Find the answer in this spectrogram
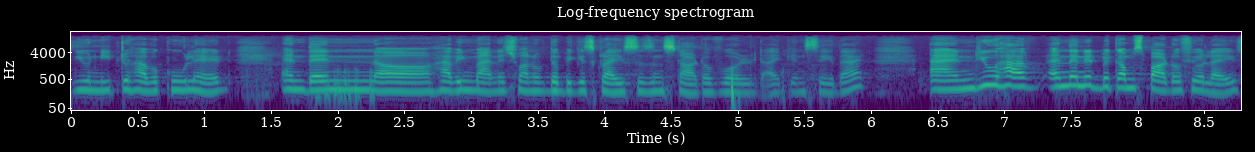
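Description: A woman with an Indian English accent moderating a conference panel into a handheld mic, brisk and steering the questions. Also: mid-range voice, in a large hall. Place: large conference stage.

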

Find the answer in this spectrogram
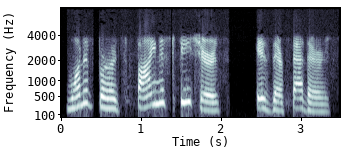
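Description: A woman's voice: on the high side, sing-song, unhurried, no room sound. A woman reading scripted narration as the guide in a children's learning game, recorded as lo-fi toy audio. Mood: instructive.

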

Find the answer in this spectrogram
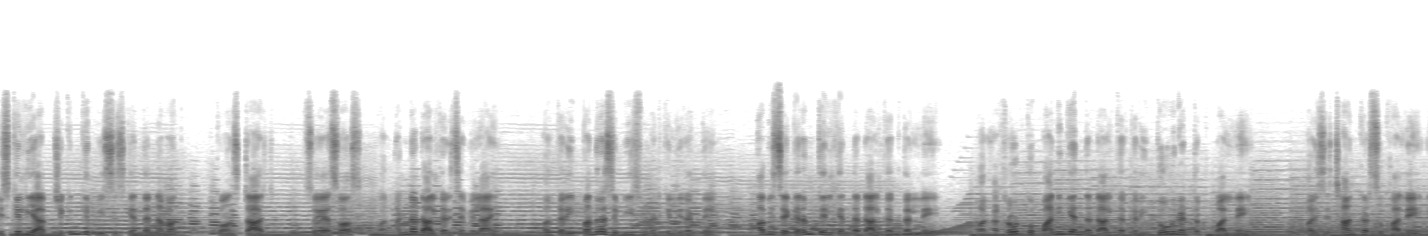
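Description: A man's voice: a little high, expressive, moderate pace. A man reading a scripted recipe recap as an instructional voice-over. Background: loud music.

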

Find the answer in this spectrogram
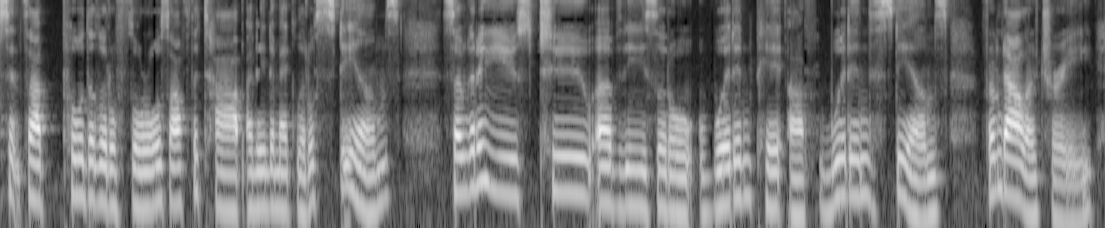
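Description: A woman with a stuffy nose from a cold narrates a friendly step-by-step craft tutorial. Her voice sits low and mellow, and she keeps calling things cute and little in a chatty, apologetic way. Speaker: DIY craft channel host.

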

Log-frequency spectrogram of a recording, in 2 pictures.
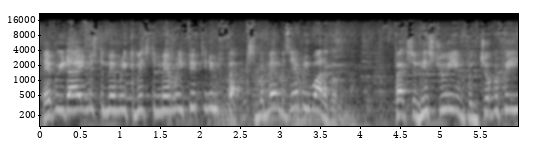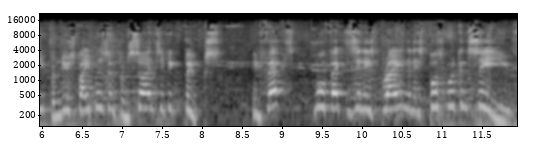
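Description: A man's voice: very high voice, fairly quick. A man playing a ceremonious music-hall master of ceremonies in a homemade radio play, with a showman's delivery. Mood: grand announcing.

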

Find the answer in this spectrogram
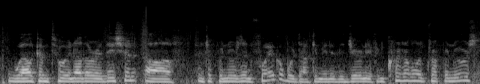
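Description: A man's voice: mid-range voice, fairly even intonation, very fast, dull audio, over music. A middle-aged man hosting an interview at a conference, chatty and effusive, often restarting his sentences. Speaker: interview host. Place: conference room, indoors.

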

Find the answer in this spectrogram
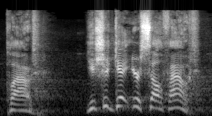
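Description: A man's voice: sits high, lively intonation, a little slow, fairly bright tone, big-room sound, pitched above the performer's own voice, full character voice. A man voicing an earnest, apologetic young woman fighter in an audiobook. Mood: anxious, sorry.

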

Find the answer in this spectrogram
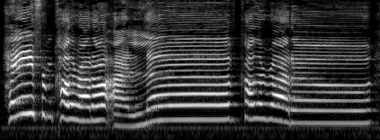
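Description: A woman in her thirties with a loud voice, an herbalist chatting casually on a phone live stream at home and answering viewer comments in an animated way. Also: very high voice, takes it slowly. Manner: animated, jumps between topics and viewer comments, upbeat. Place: home room with bookshelves, indoors. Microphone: phone camera at arm's length.

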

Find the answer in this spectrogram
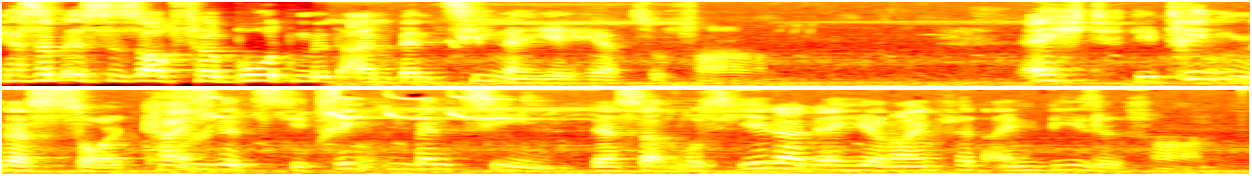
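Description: A man's voice: a little high, sing-song, brisk. A man narrating his outback road trip as a voice-over, matter-of-fact with wry asides. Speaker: travel vlogger narrating. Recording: faint background noise.

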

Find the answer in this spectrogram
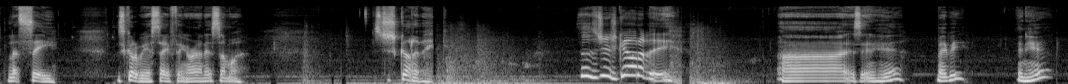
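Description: A man's voice: a little high, vocal fry, fairly bright tone, a little hiss or hum. A young British man giving casual, playful gameplay commentary, sweary and often repeating phrases in a sing-song way. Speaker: let's play host.

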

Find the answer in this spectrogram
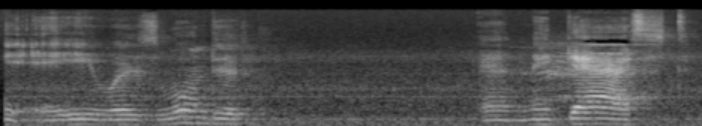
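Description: An older woman from New York State recalling her childhood during the war, told slowly and plainly, on a living room sofa. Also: low-pitched, level tone. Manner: slow, plain storytelling. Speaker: interviewee. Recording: roomy sound with background noise.

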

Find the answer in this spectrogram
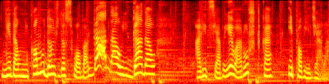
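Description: A woman's voice: medium pitch, sing-song, a little slow, faint music behind. A woman narrating a children's story expressively as the storyteller.

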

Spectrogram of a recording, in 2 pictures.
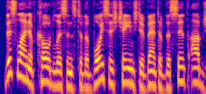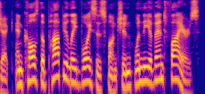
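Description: A man's voice: fairly high pitch, animated, brisk, no room sound, studio quality. A man presenting a programming tutorial in scripted step-by-step narration.

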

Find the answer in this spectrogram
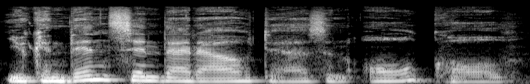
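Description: A man narrating an explanatory screen-recording video as host, in a measured, deliberate manner with a husky, gravelly voice. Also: fairly high pitch, lively intonation, darkish tone, faint music behind. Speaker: ham radio video host.

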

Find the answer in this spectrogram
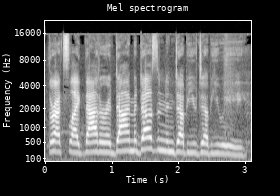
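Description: Cocky rival wrestler in a game, played by a woman, sneering, slightly high voice, faint hiss behind. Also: moderate pace, fairly bright tone, close to an everyday voice. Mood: dismissive. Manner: dismissive, taunting. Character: cocky tough female wrestling trainee rival.

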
